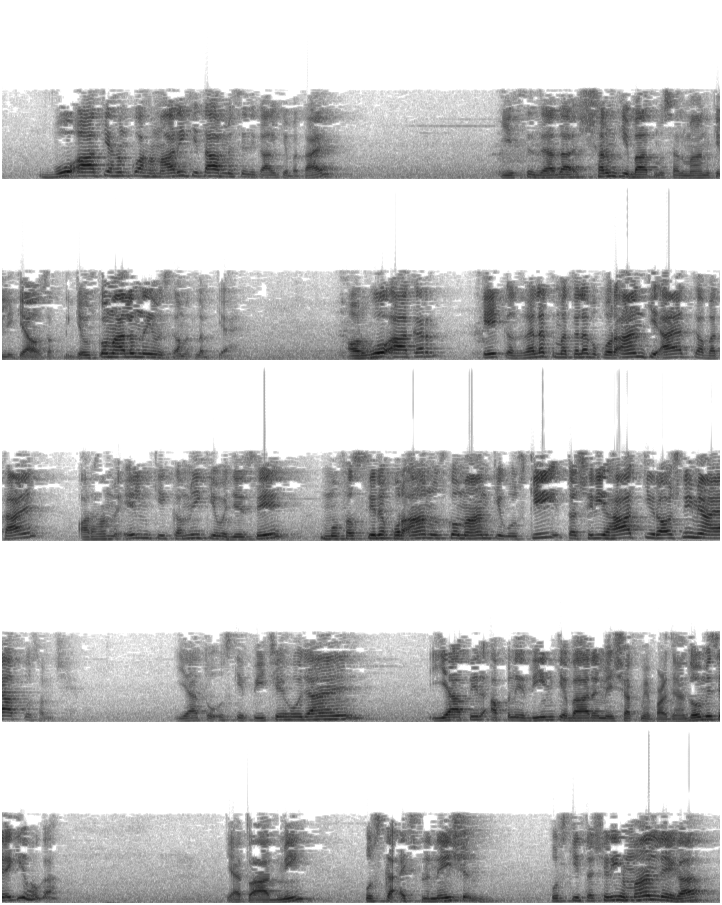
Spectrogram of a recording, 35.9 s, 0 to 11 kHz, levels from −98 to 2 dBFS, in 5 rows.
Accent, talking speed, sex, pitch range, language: Indian, 140 wpm, male, 160-210 Hz, English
